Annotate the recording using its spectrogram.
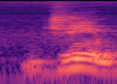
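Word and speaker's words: جيم: Jim, that's how we pronounce it. We pronounce what? Jim. That is a light J, with a light J.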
